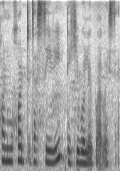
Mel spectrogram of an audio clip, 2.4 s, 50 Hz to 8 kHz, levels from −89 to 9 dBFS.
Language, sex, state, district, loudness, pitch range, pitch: Assamese, female, Assam, Kamrup Metropolitan, -18 LUFS, 205-235 Hz, 215 Hz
